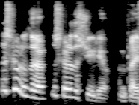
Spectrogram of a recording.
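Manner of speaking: imitating [name]. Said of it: "he said".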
